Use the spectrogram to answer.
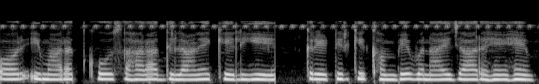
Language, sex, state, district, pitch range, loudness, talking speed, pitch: Hindi, female, Jharkhand, Deoghar, 225-240 Hz, -13 LUFS, 145 wpm, 235 Hz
